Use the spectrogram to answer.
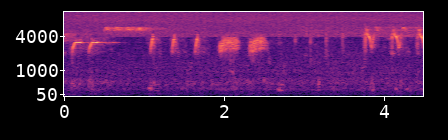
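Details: Brown dipper (Cinclus pallasii) giving high, sharp chips in quick series, a thin whistle and two short buzzy bursts, then a fast cluster of rising chirps at the end, over constant hiss.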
